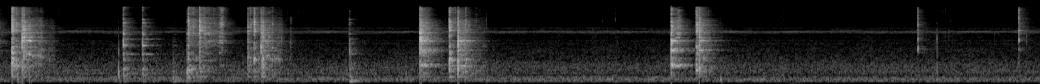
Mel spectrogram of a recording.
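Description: A metal spoon scraping and clinking against a stainless steel pan as ratatouille is spooned out. The clinks come in short clusters over the first seven seconds or so, then it goes quiet apart from a couple of faint ticks.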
